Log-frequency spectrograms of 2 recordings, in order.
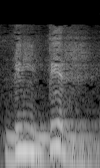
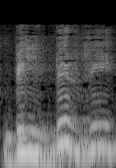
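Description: First: بالبر stopped on a thin, silent ra; pausal reading. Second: بالبر read slowly as if joined, ending bilberi with a light kasra. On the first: Teacher showing how بالبر sounds at a stop. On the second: Teacher showing how بالبر sounds when continued. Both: Shown as a demonstration. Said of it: "شوف إذا وقفت وإذا وصلت".

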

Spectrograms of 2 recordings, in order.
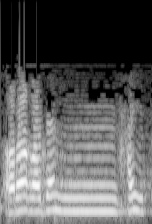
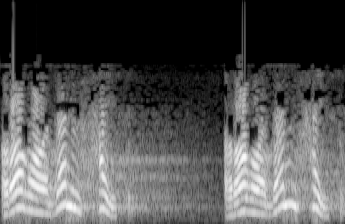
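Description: First: رغدا حيث with the n held as a long hum; wrong nasal hum. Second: رغدا حيث slowly, a crisp n before the ḥa; clear noon, no ghunnah. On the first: Quran teacher warns against humming in رغدا حيث, buzzing nasal n. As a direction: drag a humming nnn before حيث. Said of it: "الزنة دي لا". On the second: Quran teacher shows izhar in رغدا حيث, no nasal hum. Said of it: "يبقى اذا مش هغن هنا". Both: Shown as a demonstration.

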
